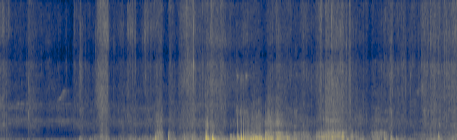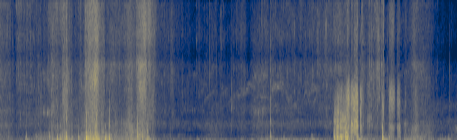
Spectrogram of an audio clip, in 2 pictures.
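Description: Leaves and branches rustle close by.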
